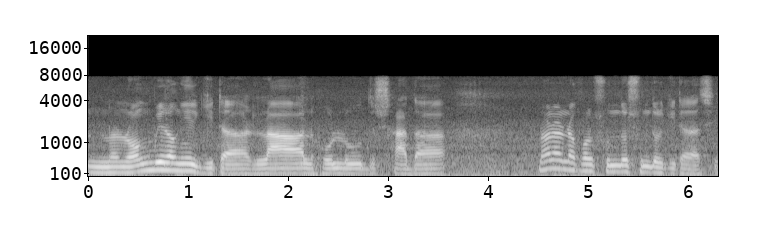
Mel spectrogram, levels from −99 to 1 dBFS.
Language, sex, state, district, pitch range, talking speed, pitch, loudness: Bengali, male, West Bengal, North 24 Parganas, 100-140 Hz, 135 wpm, 110 Hz, -17 LUFS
